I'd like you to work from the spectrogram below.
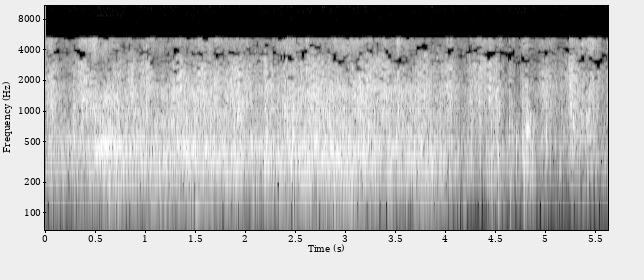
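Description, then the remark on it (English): A loud, continuous rumbling roar of a radio-drama landslide in Boulder Canyon, with huge rocks crashing and tumbling; the din holds steady, then breaks into separate sharp thuds and impacts near the end. No voices. “Wild Bill, Jingles, and Grandpa Granger, deep in the bottom of Boulder Canyon, suddenly look up to see a landslide crashing down on them. As they start to run, huge rocks smash all around them.”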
